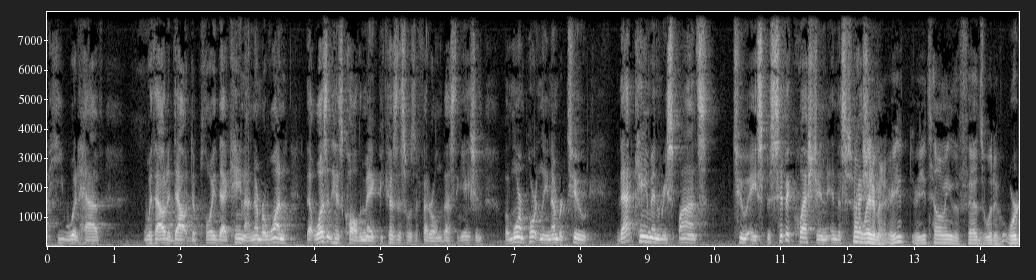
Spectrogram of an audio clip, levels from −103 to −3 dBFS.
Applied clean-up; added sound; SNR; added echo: none; none; none; none.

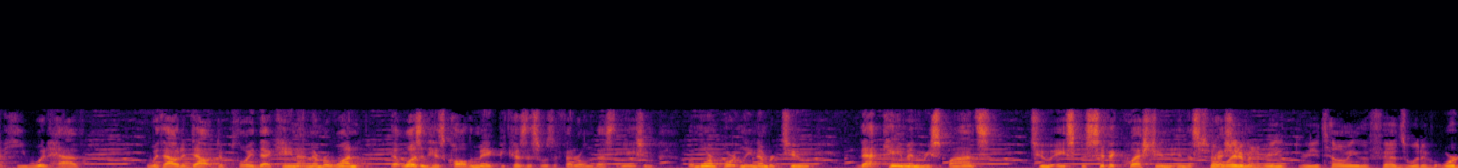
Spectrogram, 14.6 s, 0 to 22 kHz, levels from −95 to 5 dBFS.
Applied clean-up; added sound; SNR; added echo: none; Bowed string instrument; 14 dB; none.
